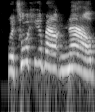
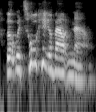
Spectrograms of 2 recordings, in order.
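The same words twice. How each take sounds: First: "about now" said louder and higher, pressing the point; emphatic repeat. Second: Said in the usual way. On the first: Shown as a demonstration. Teacher to parents, insisting they mean the present, emphatic. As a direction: lean hard into "about now" to drive it home.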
